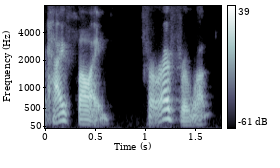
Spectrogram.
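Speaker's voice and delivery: sulky, grumpy, reluctant and grudging tone. Retelling your own thought on a day you were grumpy: grumpy, re-enacting own past thought. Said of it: "I was obviously having a grumpy day and I thought".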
